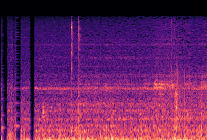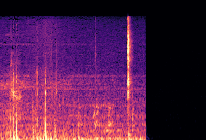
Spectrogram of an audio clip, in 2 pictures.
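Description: Faint room noise from a live-stream microphone with no speech, broken by brief dropouts near the start and a few sharp clicks, then the audio cuts out to dead silence about seven seconds in. The dropouts belong to a stream whose sound keeps cutting, which the teacher blames on the DSLR camera used as a webcam.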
